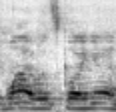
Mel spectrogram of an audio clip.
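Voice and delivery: normal talking voice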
